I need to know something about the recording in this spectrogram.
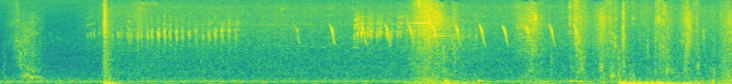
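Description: Soft chimes and clicks of game sound effects ring out.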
